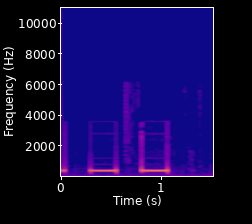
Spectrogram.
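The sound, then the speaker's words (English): A dropped phone call's disconnect tone as a phone interview cuts out: steady, mid-pitched electronic beeps in an even on-off rhythm, a clipped one and then two full beeps, each about a quarter second, with no talking. “Hold on, everyone. I've just lost Renee.”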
